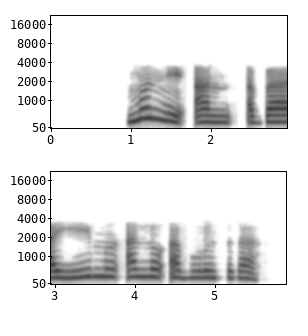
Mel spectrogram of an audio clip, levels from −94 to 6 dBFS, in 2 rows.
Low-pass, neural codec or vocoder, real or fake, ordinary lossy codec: 3.6 kHz; none; real; AAC, 32 kbps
